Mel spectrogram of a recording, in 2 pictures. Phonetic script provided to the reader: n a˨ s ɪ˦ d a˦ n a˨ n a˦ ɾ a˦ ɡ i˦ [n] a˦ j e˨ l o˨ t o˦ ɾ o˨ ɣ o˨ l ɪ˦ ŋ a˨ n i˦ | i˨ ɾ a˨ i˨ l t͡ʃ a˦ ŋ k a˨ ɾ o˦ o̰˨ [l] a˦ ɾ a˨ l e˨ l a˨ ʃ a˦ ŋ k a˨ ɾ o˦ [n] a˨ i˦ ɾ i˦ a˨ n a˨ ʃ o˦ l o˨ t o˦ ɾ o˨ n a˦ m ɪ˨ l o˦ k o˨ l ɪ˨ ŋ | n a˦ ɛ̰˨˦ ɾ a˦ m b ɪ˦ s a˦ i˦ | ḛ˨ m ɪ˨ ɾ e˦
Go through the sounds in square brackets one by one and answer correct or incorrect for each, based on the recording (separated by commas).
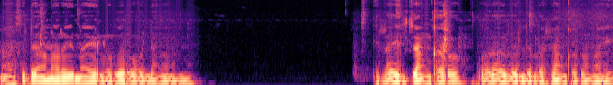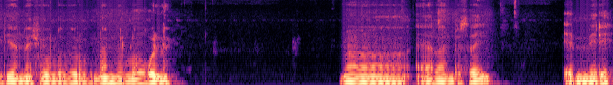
correct, incorrect, correct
